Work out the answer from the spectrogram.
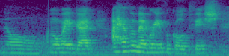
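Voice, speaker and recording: A woman's voice: lowish voice, a little fast, fairly bright tone, a little hiss or hum. Young Filipino woman vlogger, casual chatty delivery, recorded off-mic in an echoey room. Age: 20s. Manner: chatty, mixing Tagalog and English, giggly asides. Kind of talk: casual Q&A vlog. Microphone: camera mic. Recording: roomy sound, mic at a distance.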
